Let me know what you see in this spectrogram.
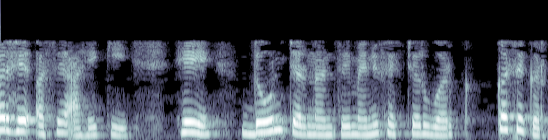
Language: Marathi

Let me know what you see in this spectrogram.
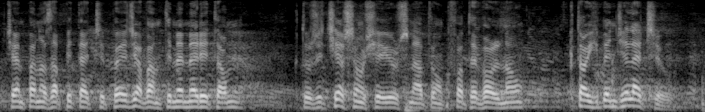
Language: Polish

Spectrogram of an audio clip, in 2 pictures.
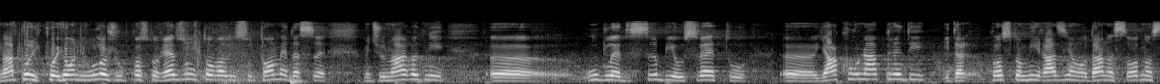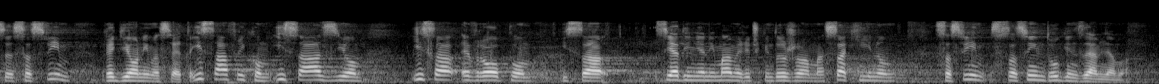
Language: Serbian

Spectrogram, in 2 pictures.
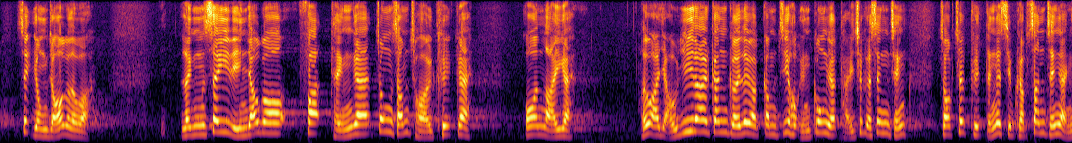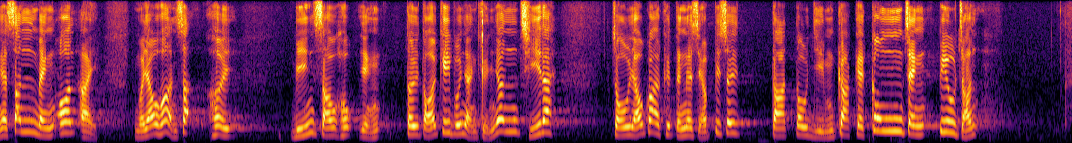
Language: Cantonese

